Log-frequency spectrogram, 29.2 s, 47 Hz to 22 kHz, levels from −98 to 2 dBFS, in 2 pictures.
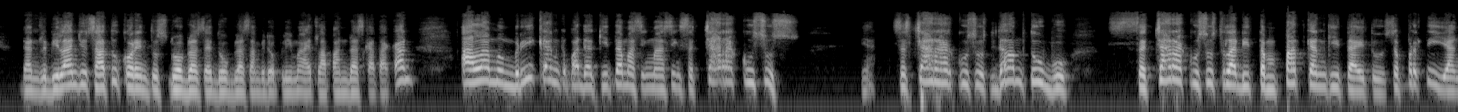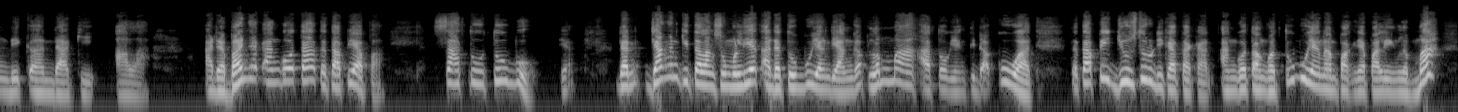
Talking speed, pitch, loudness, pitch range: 140 wpm, 190 Hz, -30 LUFS, 155-240 Hz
